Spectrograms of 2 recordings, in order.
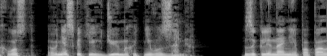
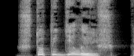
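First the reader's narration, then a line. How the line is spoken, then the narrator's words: Shouting. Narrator (Russian): кричал Седрик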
